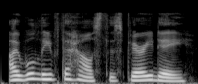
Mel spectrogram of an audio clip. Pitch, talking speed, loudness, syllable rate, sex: 200 Hz, 240 wpm, -15 LUFS, 6.3 syllables/s, female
